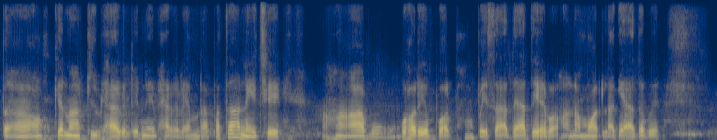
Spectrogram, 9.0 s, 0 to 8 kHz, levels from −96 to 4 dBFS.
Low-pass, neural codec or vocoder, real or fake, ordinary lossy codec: none; codec, 16 kHz, 4 kbps, X-Codec, HuBERT features, trained on LibriSpeech; fake; none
